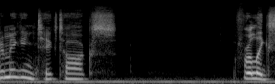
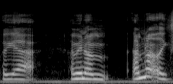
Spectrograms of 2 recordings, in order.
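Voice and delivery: ordinary talk, nothing marked

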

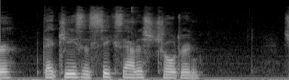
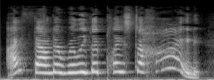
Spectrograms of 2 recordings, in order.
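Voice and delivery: put-on very high, loud child's voice; little girl's answer; 7 dB louder than usual. Found girl answering in the hug, high child voice. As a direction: pipe up like a small girl.

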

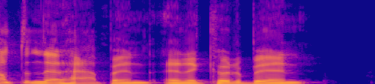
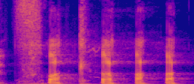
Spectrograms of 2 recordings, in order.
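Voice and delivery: breathy laugh through the words, softer; 5 semitones higher, 4 dB quieter than usual. Real, not acted. Cohost laughing off the host's teasing, laughing. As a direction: laugh it off, amused.

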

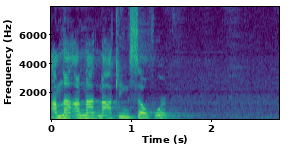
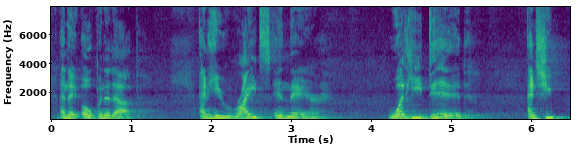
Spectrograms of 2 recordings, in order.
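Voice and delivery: normal talking voice

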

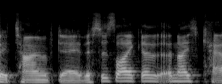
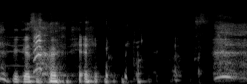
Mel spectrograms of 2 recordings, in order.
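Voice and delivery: laughing; 13 semitones higher than usual. Real, not acted. Laughs while reading.

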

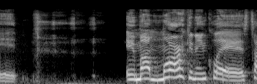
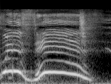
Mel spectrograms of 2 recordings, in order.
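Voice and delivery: disgusted; 13 semitones higher, 3 dB louder, slower than usual. Retold or imitated. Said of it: "I was like".

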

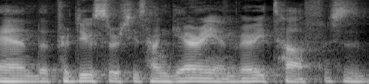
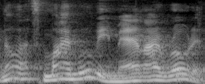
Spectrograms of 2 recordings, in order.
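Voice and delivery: much higher, protesting that the movie is his; indignant protest; 7 semitones higher than usual. Retold or imitated. To the producer, refusing to give up directing, indignant and high-pitched. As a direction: push back like it's your baby being taken.

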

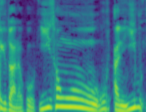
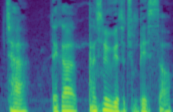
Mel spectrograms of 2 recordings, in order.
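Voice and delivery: tender husband; 6 semitones lower than usual. Acted. Husband stroking his wife's hands after kimchi-making, tender and hushed. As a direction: murmur it soothingly, voice sinking lower. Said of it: "손을, 손을 어루만지면서".

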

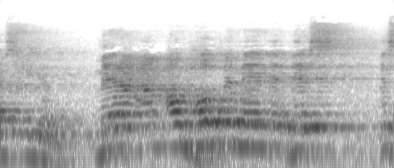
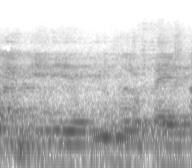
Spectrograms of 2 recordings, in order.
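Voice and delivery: low, contemptuous put-down, lightly done; scornful rebuke; 12 semitones lower, 6 dB quieter than usual. Retold or imitated. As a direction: sneer the words as a mild mock insult. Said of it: "I don't think Jesus is looking at Peter like".

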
